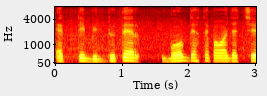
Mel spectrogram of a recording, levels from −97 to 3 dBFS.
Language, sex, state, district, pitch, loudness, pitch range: Bengali, male, Assam, Hailakandi, 140 Hz, -18 LUFS, 135-155 Hz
